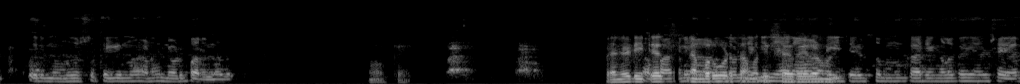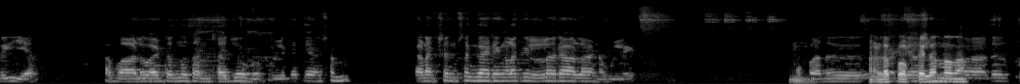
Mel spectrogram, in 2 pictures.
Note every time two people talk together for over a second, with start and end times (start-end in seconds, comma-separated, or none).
6.5-8.4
